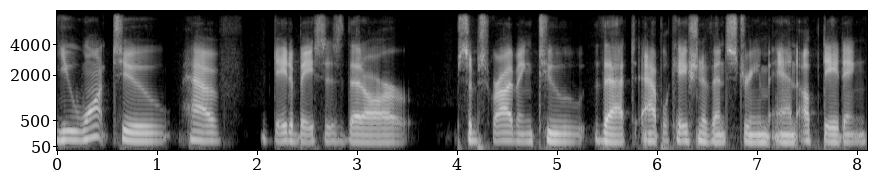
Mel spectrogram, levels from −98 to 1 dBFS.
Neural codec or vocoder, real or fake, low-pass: none; real; 7.2 kHz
